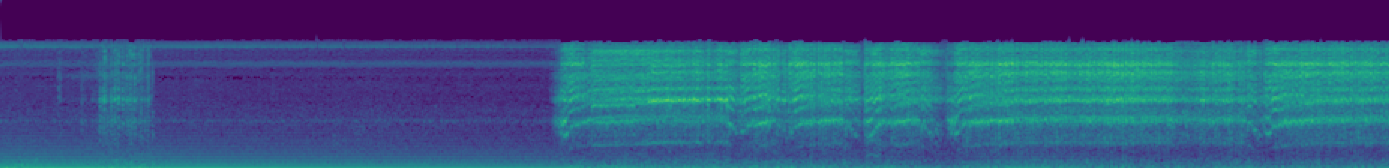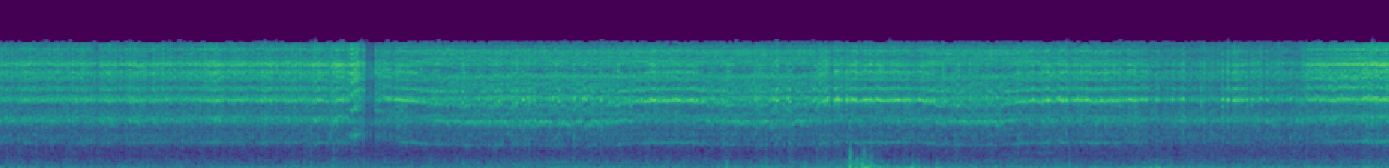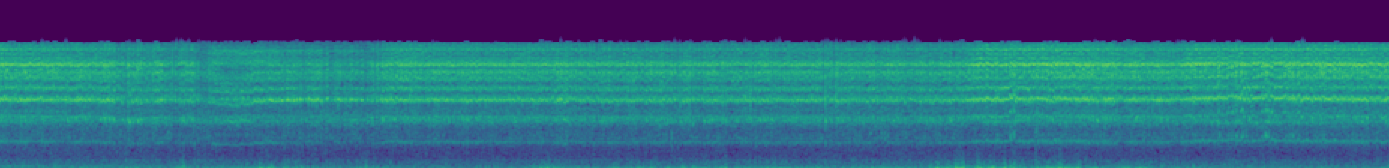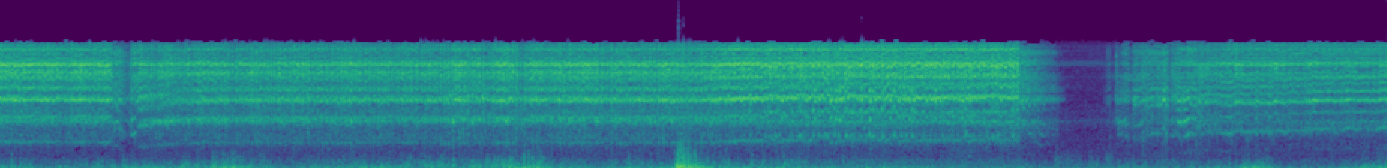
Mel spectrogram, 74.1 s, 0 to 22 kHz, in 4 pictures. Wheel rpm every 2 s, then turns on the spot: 10, 0, 0, 30, 150, 120, 120, 170, 150, 170, 170, 170, 170, 160, 160, 160, 170, 170, 170, 170, 160, 170, 170, 170, 170, 160, 160, 160, 140, 160, 170, 170, 160, 160, 110, 70, 120.
0-2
